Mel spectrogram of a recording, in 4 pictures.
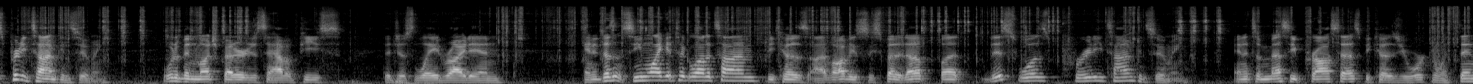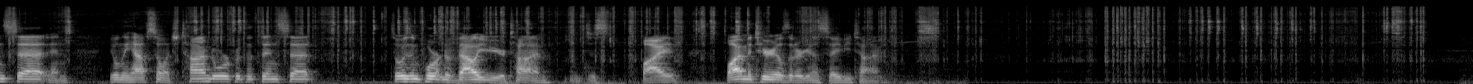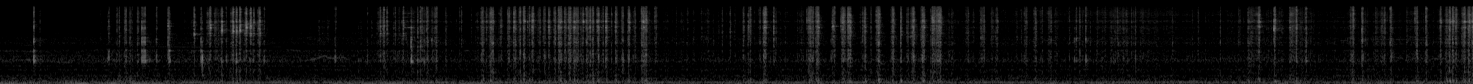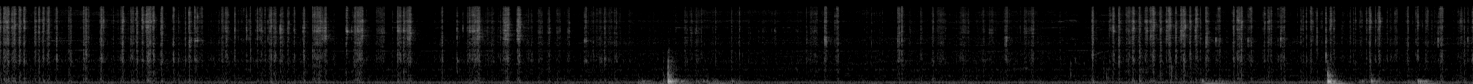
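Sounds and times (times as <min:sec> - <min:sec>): trowel scraping mortar: 0:00.0 - 0:24.6.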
